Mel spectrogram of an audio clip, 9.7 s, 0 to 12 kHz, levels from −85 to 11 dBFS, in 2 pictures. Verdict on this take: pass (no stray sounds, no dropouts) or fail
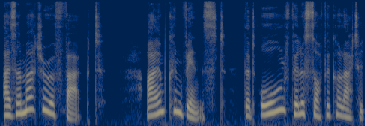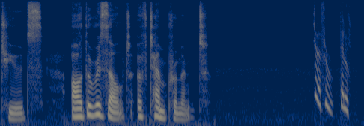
fail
